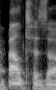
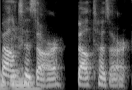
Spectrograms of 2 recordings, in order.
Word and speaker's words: Balthasar: Did I say his name correctly? – Yeah, Balthasar, I guess, if you're Balthasar, yeah.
